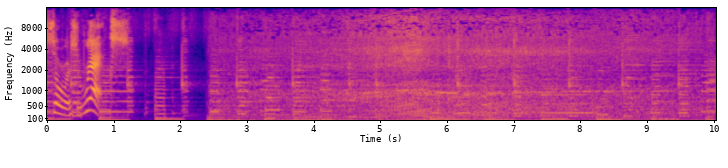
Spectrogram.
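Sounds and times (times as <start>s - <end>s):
light background music: 0.0s - 10.0s
truck engine running: 1.7s - 10.0s.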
